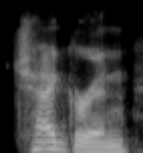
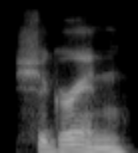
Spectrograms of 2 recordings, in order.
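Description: First: It is pronounced the way it is spelled. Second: It is pronounced the usual, standard way.

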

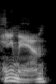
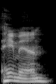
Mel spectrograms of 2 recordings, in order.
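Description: First: It is said with a strongly exaggerated nasal voice. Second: It is said in a normal speaking voice. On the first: Others are mocking the speaker's greeting. "they would dial that up and they'd be like" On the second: It is the speaker's own usual greeting. "That was my thing"

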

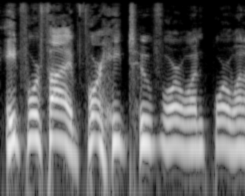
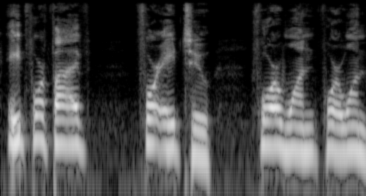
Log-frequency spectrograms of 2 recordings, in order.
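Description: First: The number is said at normal speed. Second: The number is said more slowly.

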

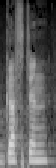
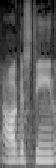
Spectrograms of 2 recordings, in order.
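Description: First: The name is said the scholarly way. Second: The name is said the common, everyday way.

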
